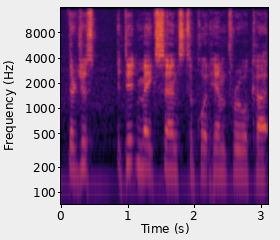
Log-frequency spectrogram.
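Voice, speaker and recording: Somewhat breathy male speech, fairly high in pitch, moderate in pace, with ordinary pitch variation. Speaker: fight matchmaker. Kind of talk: casual podcast chat. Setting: live stream. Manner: stuttering tonight.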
